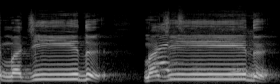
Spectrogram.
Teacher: تو وف کی صورت میں یہ سکون ہو جائے گا، ساکن ہو جائے گا، اس لیے مجیدن نہیں پڑھیں گے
